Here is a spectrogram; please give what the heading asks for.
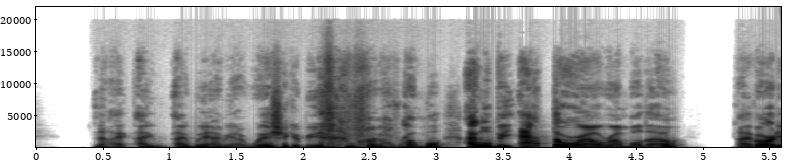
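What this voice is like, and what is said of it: Usual voice. Nothing is said of it.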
